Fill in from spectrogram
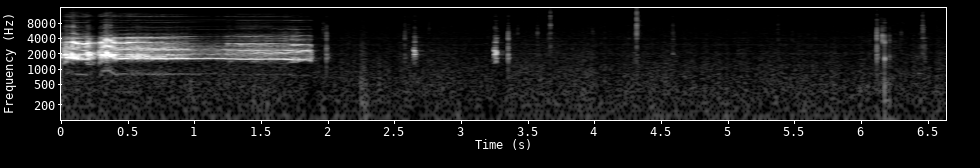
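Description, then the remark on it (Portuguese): A small rooster crows once, a loud, harmonic call lasting about two seconds, followed by quiet with a few faint clicks and ticks. “Vamos, vamos relembrar aqui o canto do galinha, que bonitinho.”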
